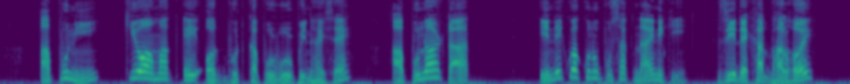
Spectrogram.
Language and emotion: Assamese, angry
